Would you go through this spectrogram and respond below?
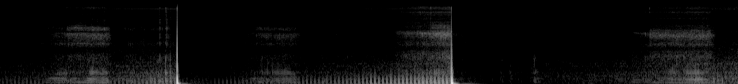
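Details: Low rattling snores on each breath in, with a sharp snort at the end of the first two, about 22 breaths a minute; ordinary snoring.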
